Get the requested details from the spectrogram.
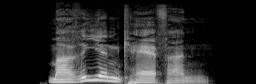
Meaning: dative plural of Marienkäfer
- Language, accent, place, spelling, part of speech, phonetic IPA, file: German, Germany, Berlin, Marienkäfern, noun, [maˈʁiːənˌkɛːfɐn], De-Marienkäfern.ogg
